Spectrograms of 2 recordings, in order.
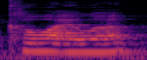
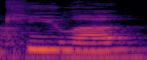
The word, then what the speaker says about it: Kelyla: So people that have a hard time pronouncing my name, think of Delilah with a K. Kelyla, not Keela, Kayla, whatever it is you think it is. It's Kelyla.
